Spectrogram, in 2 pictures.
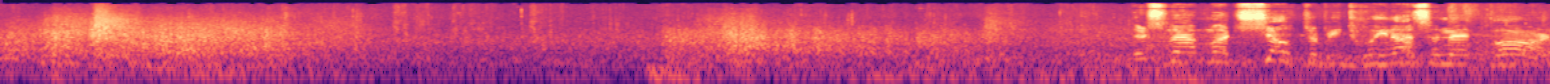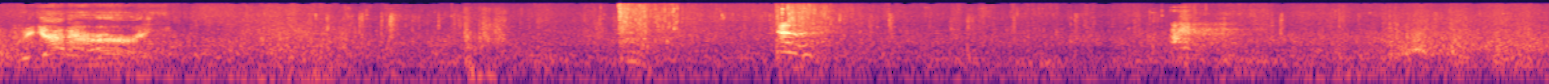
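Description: Heavy footsteps crunch on a gravel path.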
